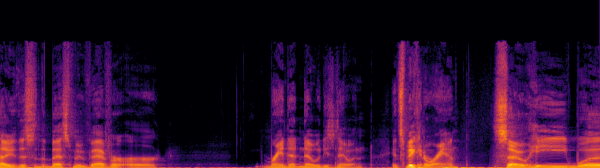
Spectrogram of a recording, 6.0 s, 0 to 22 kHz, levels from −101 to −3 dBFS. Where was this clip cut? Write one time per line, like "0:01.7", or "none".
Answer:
none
